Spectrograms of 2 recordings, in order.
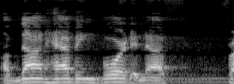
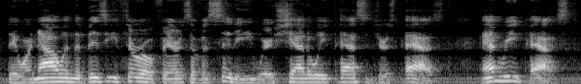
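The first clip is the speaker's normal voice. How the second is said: plain reading voice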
